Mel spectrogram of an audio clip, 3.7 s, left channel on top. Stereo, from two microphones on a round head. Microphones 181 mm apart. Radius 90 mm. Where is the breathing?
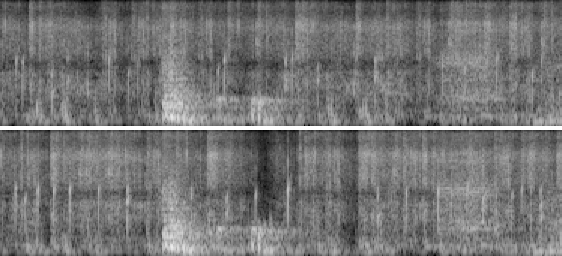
15° left (ahead or behind), 3.5 m.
